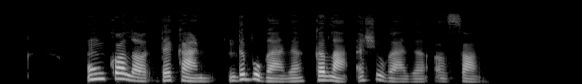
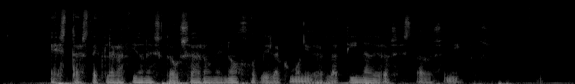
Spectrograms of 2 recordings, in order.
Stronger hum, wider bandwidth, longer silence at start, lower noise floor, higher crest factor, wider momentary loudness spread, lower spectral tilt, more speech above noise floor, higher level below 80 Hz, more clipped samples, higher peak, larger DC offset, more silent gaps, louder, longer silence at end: neither; second, 11.5 kHz vs 16.5 kHz; first, 0.9 s vs 0.1 s; first, -78 dBFS vs -62 dBFS; about the same, 20 dB vs 18 dB; second, 14 LU vs 20 LU; about the same, -6.5 dB/octave vs -5.5 dB/octave; first, 54 dB vs 22 dB; second, -74 dBFS vs -48 dBFS; neither; first, -4 dBFS vs -24 dBFS; neither; neither; first, -24 LUFS vs -43 LUFS; first, 1.05 s vs 0.1 s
